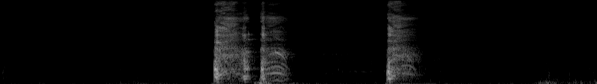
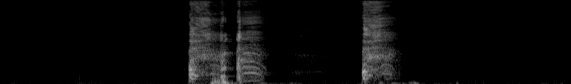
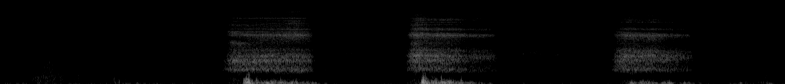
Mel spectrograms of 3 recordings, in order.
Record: {"cough_length": "6.0 s", "cough_amplitude": 7939, "cough_signal_mean_std_ratio": 0.28, "three_cough_length": "5.7 s", "three_cough_amplitude": 9545, "three_cough_signal_mean_std_ratio": 0.31, "exhalation_length": "7.9 s", "exhalation_amplitude": 2018, "exhalation_signal_mean_std_ratio": 0.47, "survey_phase": "beta (2021-08-13 to 2022-03-07)", "age": "18-44", "gender": "Female", "wearing_mask": "No", "symptom_none": true, "smoker_status": "Current smoker (1 to 10 cigarettes per day)", "respiratory_condition_asthma": false, "respiratory_condition_other": false, "recruitment_source": "REACT", "submission_delay": "2 days", "covid_test_result": "Negative", "covid_test_method": "RT-qPCR"}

